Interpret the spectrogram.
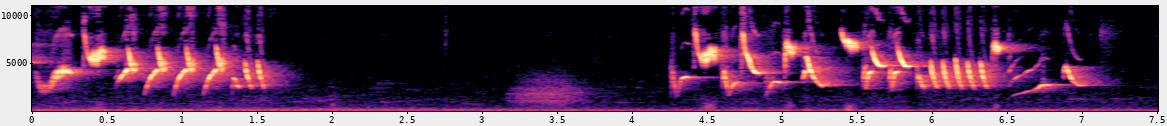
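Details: Grey singing finch delivering a string of rhythmic downward-swept whistles, a silent gap with a faint scratchy noise, then a lively phrase of slurs ending in a rapid buzzy trill.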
